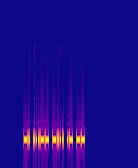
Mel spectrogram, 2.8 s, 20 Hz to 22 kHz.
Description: Morse code, heard as a keyed tone, about 51 wpm, 700 Hz. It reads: N3BAM
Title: USA Call Signs - 5 Characters - Repeated 2x - 50wpm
